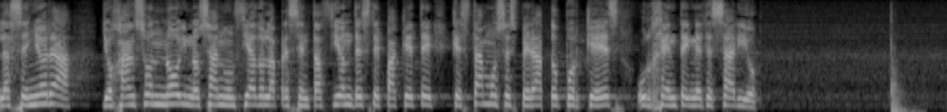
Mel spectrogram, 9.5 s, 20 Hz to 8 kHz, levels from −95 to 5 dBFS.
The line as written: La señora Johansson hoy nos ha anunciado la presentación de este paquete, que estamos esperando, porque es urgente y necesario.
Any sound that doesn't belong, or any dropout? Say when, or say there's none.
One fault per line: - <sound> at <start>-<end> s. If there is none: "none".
- dropout at 5.4-5.5 s
- thud at 8.9-9.3 s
